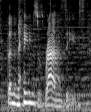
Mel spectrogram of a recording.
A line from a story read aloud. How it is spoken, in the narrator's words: he chuckled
